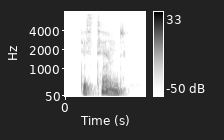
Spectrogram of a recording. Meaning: 1. To extend or expand, as from internal pressure; to swell 2. To extend; to stretch out; to spread out 3. To cause to swell 4. To cause gravidity
- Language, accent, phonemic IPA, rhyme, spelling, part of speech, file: English, Southern England, /dɪˈstɛnd/, -ɛnd, distend, verb, LL-Q1860 (eng)-distend.wav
